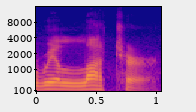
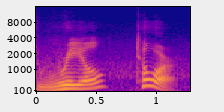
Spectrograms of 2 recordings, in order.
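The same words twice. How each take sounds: First: The word has an extra middle syllable. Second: The word has no extra middle syllable. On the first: The speaker calls it wrong. "They're saying their name wrong" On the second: The speaker calls it right. "No, it's realtor"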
